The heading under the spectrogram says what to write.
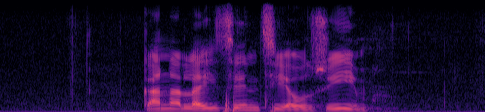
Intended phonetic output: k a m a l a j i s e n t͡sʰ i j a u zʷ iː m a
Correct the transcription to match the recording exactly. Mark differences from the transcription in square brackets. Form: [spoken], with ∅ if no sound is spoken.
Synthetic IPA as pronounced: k a [n] a l a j i s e n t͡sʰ i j a u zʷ iː m a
